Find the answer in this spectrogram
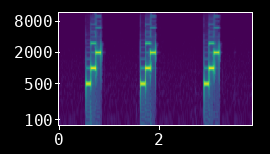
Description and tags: Walkie Talkie
The roger over and out noise of a walkie-talkie
affirm, beep, click, confirm, over-and-out, roger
